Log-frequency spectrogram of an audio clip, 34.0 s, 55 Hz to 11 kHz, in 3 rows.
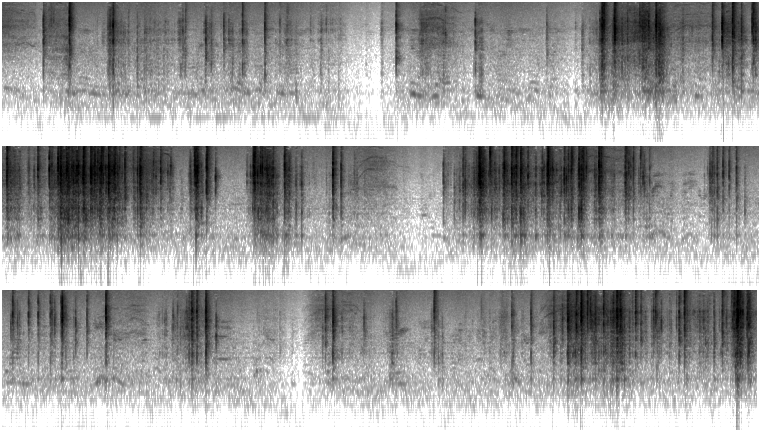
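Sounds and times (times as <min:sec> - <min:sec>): plastic pieces clicking and rattling: 0:10.6 - 0:16.6, 0:18.0 - 0:21.1, 0:30.1 - 0:34.0.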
